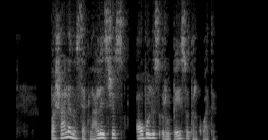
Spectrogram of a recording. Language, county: Lithuanian, Kaunas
